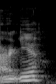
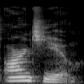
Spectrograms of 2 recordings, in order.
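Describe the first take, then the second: First: The voice rises at the end. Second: The voice falls at the end. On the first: The speaker is checking something they think is true. "they usually have a rising intonation" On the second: The speaker has just remembered something. "show that we now understand or remember something"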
